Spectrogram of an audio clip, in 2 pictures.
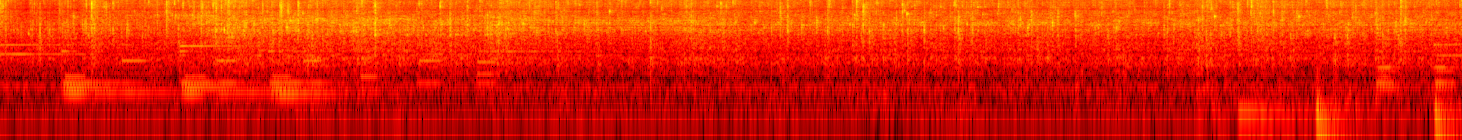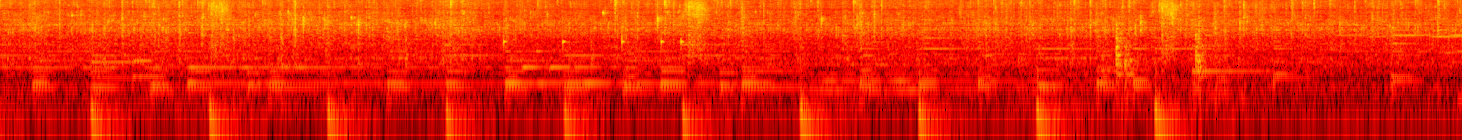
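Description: Ahi tuna steak sizzling as it sears in oil and pineapple juice in a nonstick pan, with a spatula working in the pan. Background music with a steady beat comes in over it about six seconds in.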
